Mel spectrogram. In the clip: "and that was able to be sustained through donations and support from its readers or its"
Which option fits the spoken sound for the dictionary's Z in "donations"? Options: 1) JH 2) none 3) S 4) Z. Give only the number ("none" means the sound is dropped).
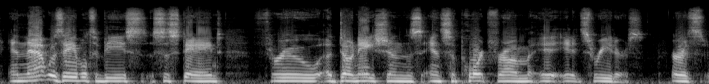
4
